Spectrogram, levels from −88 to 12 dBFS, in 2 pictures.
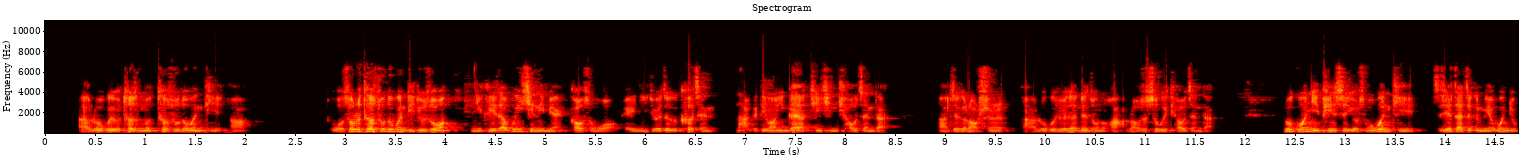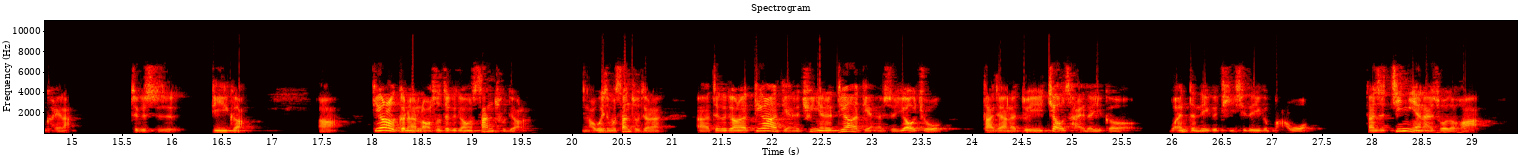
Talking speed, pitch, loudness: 360 characters per minute, 200 Hz, -25 LUFS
